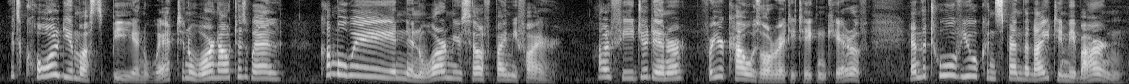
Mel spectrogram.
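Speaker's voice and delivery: high-pitched, hospitable Irish lilt; Irish cottage hostess; welcoming Irish countrywoman. Acted. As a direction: usher a weary stranger in, voice pitched high. Voices the woman inviting him inside.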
